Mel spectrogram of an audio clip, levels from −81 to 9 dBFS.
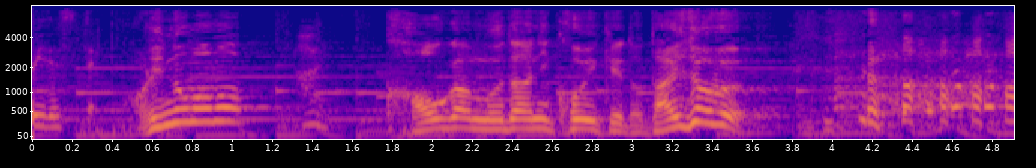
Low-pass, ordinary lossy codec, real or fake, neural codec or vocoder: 7.2 kHz; none; real; none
